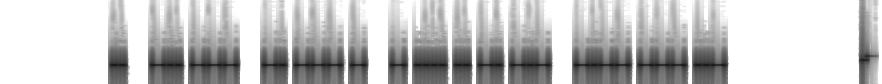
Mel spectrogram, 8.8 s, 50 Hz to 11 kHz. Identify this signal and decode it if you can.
Morse code, heard as a keyed tone, about 30 wpm, 700 Hz. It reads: I DO NOT THINK YOU
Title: Sets of 5 Words 30wpm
